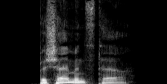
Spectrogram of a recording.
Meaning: inflection of beschämend: 1. strong/mixed nominative masculine singular superlative degree 2. strong genitive/dative feminine singular superlative degree 3. strong genitive plural superlative degree
- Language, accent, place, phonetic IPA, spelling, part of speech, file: German, Germany, Berlin, [bəˈʃɛːmənt͡stɐ], beschämendster, adjective, De-beschämendster.ogg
